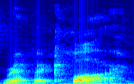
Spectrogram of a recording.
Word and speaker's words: repertoire: is not pronounced and if you have an o-i combination in French, it always has like a (wah) sound to it together with r becomes (twahr). So that's why we pronounce it as repertoire.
